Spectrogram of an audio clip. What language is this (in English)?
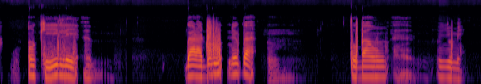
Yoruba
